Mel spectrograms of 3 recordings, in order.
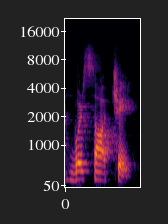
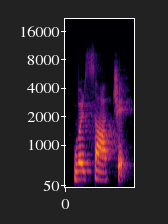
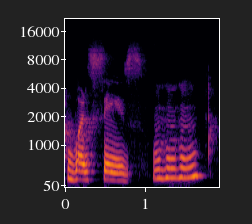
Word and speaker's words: Versace: about a few brand names which we often pronounce wrongly this one is a very popular luxury brand versace versace okay not versailles versace now this one is chanel not channel there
